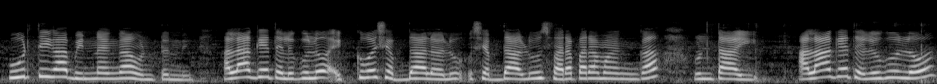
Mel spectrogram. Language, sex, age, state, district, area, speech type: Telugu, female, 18-30, Telangana, Nizamabad, urban, spontaneous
